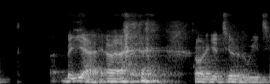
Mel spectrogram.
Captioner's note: laughs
